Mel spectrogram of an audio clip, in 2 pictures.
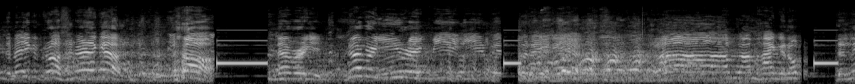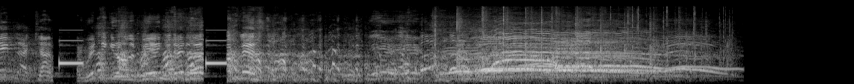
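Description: A group of people laugh and cheer together.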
